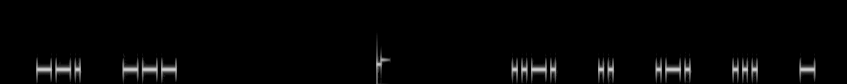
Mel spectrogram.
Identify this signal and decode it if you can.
Morse code, heard as a keyed tone, about 25 wpm, spaced as for 14 wpm, 700 Hz. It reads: GO FIRST
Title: 3x Character Spacing - Top 200 Words - 25wpm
